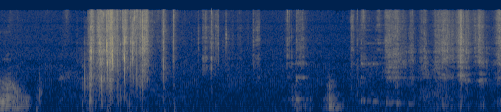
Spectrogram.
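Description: Paper slips rustling and crinkling as a hand stirs them in a jar: a loud crackly burst about a second in, then softer scattered rustles.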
